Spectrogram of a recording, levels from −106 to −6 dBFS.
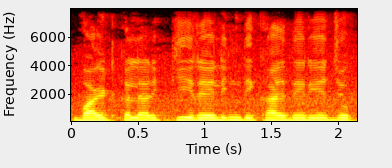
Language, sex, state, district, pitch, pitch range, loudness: Hindi, male, Bihar, Gopalganj, 170 Hz, 165-170 Hz, -23 LUFS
